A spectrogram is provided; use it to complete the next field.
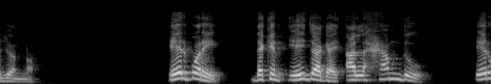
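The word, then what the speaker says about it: الحمد: দেখেন আলহামদু এই জায়গায় মূলত যে হাটা রয়েছে সেটা হলো এই হা। এখন এই হাটার পরিবর্তে যদি আমাদের আল হাটা গলাটা চেপে পড়তে হয় সেটা যদি আমাদের উচ্চারণটা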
